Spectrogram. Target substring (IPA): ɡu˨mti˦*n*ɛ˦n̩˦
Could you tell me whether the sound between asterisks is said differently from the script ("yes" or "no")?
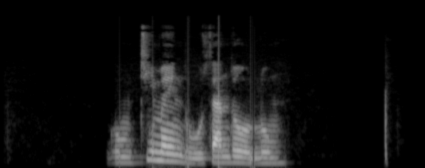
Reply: yes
